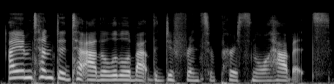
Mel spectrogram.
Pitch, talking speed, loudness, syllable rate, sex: 220 Hz, 235 wpm, -20 LUFS, 7.0 syllables/s, female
